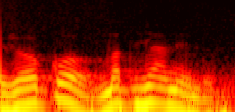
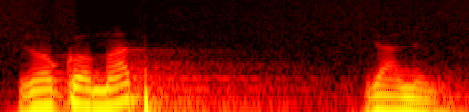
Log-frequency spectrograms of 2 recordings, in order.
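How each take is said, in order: First: "रोको", short stop, then "मत जाने दो" together; pause after रोको. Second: "रोको मत", long pause, then "जाने दो"; group "रोको मत" together, stop, then say "जाने दो"; pause after मत. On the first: Preacher shows how the comma flips the meaning, pausing after रोको. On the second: Preacher shows listeners where the comma goes, pausing after मत. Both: Shown as a demonstration. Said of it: "comma कहाँ लगाना है, कहाँ रुकना है".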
